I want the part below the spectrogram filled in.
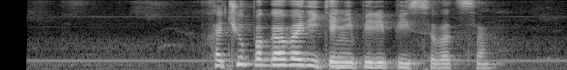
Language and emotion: Russian, neutral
